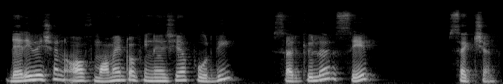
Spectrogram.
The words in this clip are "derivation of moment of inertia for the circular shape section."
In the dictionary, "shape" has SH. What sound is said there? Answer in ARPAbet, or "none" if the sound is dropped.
S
